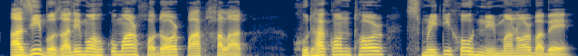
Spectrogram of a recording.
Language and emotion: Assamese, neutral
